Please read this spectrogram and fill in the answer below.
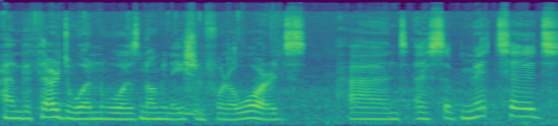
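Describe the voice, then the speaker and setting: A woman speaks in a fairly low, somewhat breathy voice. Her tone is dark and mellow. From Brazil. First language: Portuguese. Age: young. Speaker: theatre director. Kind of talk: interview. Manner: articulate.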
